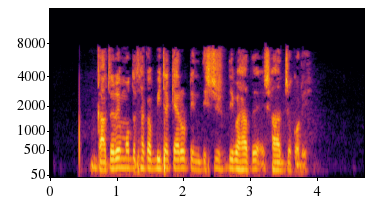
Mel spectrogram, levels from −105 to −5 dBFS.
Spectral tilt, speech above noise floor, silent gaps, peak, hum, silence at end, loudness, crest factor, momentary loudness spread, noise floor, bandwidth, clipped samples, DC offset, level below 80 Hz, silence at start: -4.5 dB/octave; 61 dB; none; 0 dBFS; none; 0.85 s; -18 LUFS; 18 dB; 12 LU; -79 dBFS; 8 kHz; under 0.1%; under 0.1%; -54 dBFS; 0.6 s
